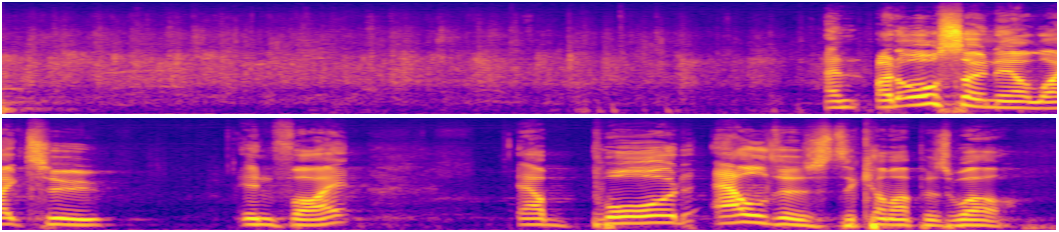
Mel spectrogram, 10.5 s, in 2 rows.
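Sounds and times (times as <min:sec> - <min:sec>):
audience clapping and cheering: 0:00.0 - 0:04.7
speech: 0:04.1 - 0:05.8, 0:06.4 - 0:07.1, 0:07.8 - 0:10.4.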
